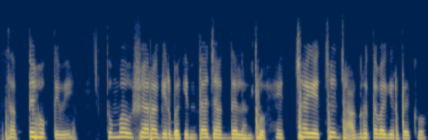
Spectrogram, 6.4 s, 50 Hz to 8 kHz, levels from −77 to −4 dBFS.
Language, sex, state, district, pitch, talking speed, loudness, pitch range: Kannada, female, Karnataka, Bellary, 210 Hz, 85 wpm, -17 LUFS, 195-230 Hz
